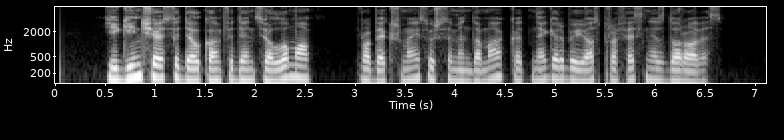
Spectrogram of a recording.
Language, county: Lithuanian, Alytus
